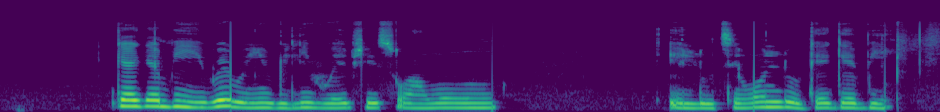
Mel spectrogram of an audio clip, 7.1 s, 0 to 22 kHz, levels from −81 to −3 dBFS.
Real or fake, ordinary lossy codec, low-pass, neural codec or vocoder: real; none; 9.9 kHz; none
